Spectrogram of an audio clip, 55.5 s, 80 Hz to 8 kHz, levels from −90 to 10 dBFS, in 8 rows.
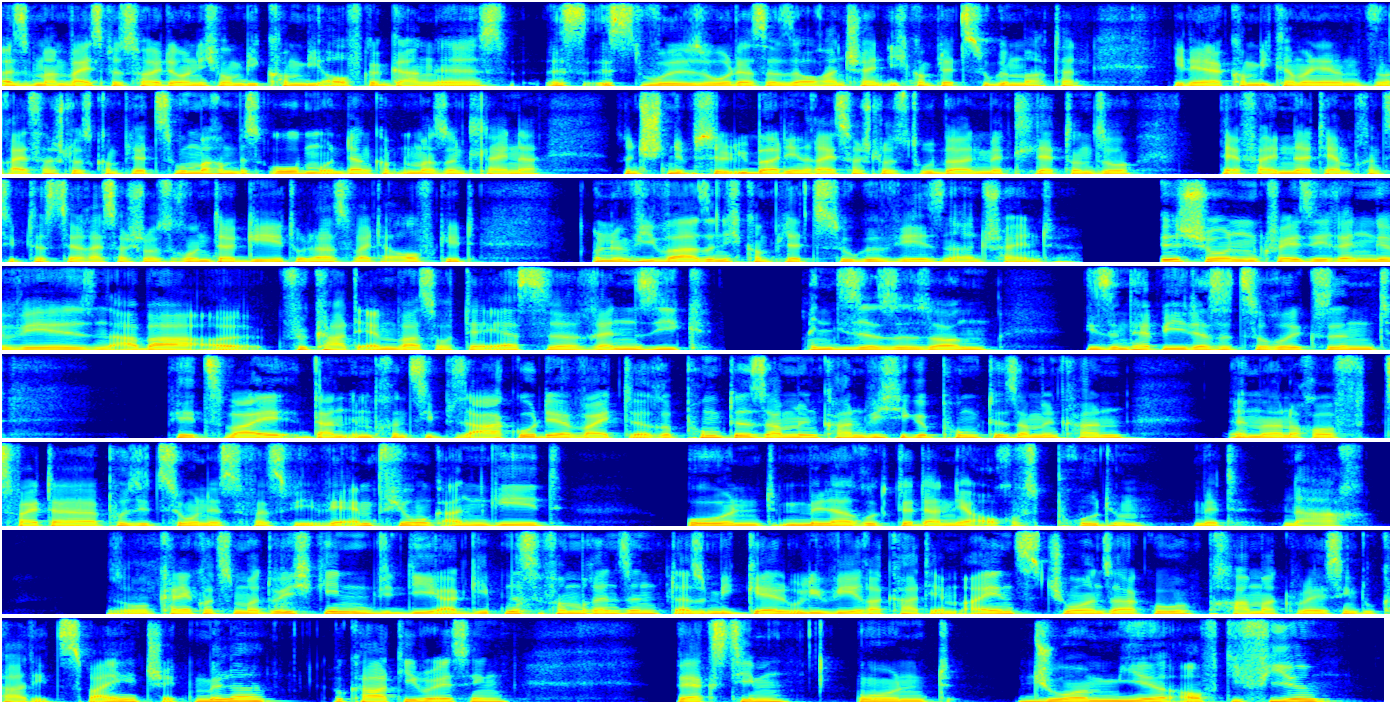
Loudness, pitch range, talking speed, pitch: -23 LUFS, 110-125 Hz, 180 wpm, 115 Hz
